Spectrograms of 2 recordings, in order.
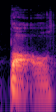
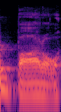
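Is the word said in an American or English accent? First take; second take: English; American. First: It is said in an English accent with a glottal stop. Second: It is said in an American accent. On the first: "with an exaggerated, stereotypical English accent" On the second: "the way us Americans say it"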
